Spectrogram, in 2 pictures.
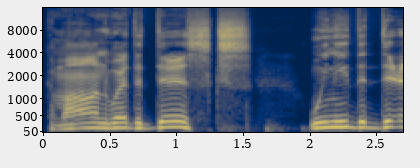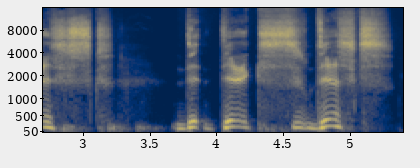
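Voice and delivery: slowed-down mock Arnold Schwarzenegger accent; a rough try at Arnold's Austrian growl; Arnold impression. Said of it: "I'm gonna do his voice".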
